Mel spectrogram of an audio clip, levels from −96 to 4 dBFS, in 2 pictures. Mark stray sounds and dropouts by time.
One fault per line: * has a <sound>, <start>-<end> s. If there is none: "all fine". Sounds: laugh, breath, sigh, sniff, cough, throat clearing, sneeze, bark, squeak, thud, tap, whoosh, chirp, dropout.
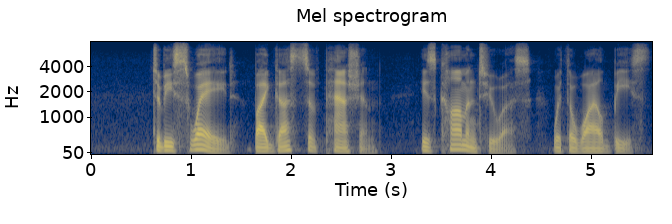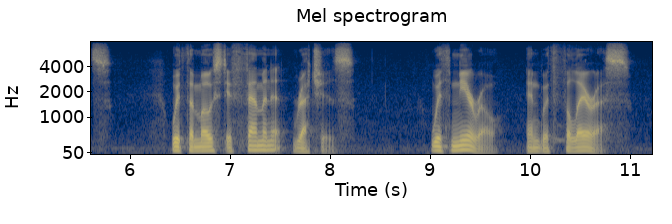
all fine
